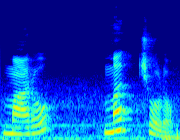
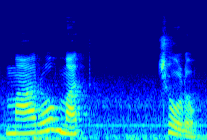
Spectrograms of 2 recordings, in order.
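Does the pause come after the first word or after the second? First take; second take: first word; second word. First: The pause comes after the first word. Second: The pause comes after the second word. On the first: Hit; do not let go. "दूसरे वाक्य में मारो शब्द के बाद विराम चिन्ह लगा है" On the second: Do not hit; let go. "पहले वाक्य में विराम चिन्ह मारो मत के बाद लगा है।"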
